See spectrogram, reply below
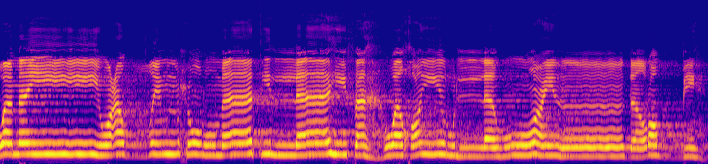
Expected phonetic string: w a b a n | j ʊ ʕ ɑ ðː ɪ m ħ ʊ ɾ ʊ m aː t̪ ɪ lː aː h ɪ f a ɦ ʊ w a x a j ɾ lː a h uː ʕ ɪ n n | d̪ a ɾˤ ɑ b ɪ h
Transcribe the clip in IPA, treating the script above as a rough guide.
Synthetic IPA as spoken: w a m a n | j ʊ ʕ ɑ ðː ɪ m ħ ʊ ɾ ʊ m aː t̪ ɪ lː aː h ɪ f a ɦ ʊ w a x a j ɾ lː a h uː ʕ ɪ n n | d̪ a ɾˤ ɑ bː ɪ h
